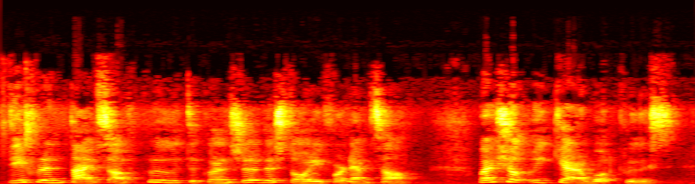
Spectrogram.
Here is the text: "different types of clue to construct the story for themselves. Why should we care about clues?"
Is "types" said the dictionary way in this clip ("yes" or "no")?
yes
